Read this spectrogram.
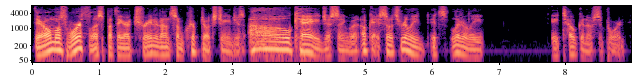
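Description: A man's voice: low-pitched, very animated, moderate pace, gravelly, fairly bright tone, husky, dry recording, lo-fi sound. A man hosting a livestream, rambling through a profane, sardonic political rant. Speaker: livestream host.

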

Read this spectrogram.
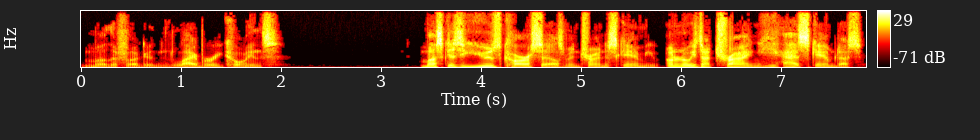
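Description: A man's voice: rumbling low, wildly swooping pitch, normal speed, creaky, sharp tone, breathy edge, no room sound, lo-fi sound. A man hosting a livestream, rambling through a profane, sardonic political rant. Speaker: livestream host.

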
